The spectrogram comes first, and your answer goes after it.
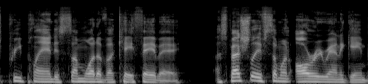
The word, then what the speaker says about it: kayfabe: Oh, it's just two syllables. I thought it was kayfabe. Kayfabe. Okay. Anyways, kayfabe apparently is how it's pronounced.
